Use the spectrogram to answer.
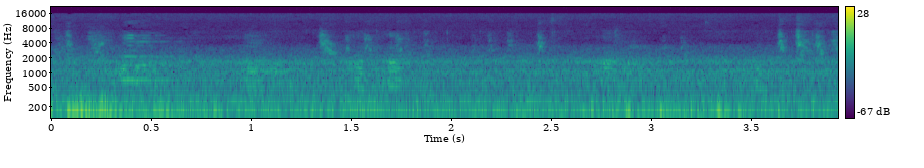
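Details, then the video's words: A flock of over twenty geese on a pond; hoarse honks blend into an unbroken clamour, loudest at the start, over constant low background rumble. "20+ geese on pond"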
